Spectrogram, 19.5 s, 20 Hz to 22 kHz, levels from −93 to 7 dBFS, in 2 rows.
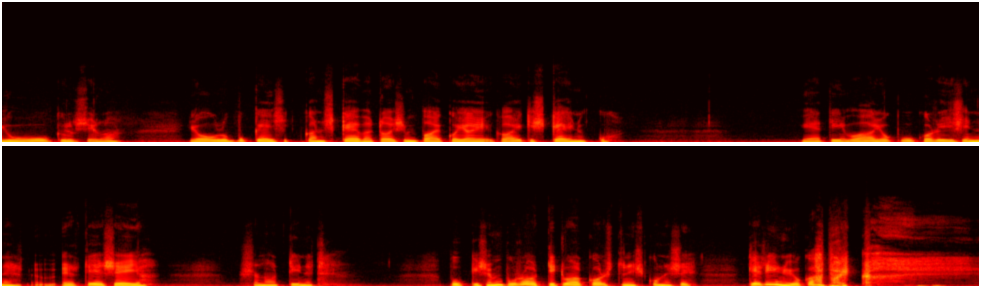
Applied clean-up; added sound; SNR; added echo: none; none; none; none.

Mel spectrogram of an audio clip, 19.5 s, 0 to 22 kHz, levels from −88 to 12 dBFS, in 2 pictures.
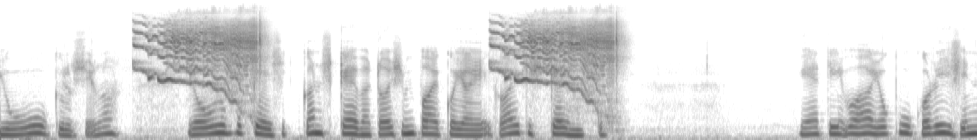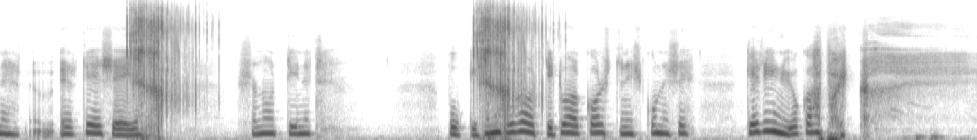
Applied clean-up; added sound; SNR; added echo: none; Crushing + Door; -1 dB; none.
